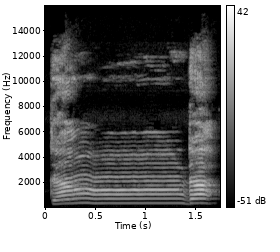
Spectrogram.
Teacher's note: dengung yang lama. Antara 1,5 sampai 2 alif. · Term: Ikhfa hakiki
